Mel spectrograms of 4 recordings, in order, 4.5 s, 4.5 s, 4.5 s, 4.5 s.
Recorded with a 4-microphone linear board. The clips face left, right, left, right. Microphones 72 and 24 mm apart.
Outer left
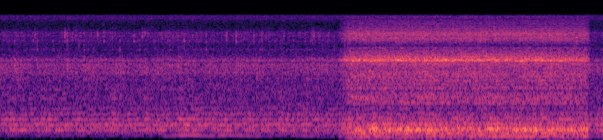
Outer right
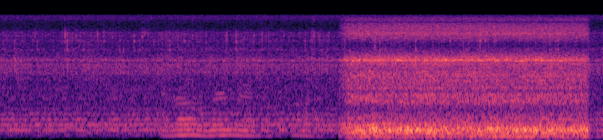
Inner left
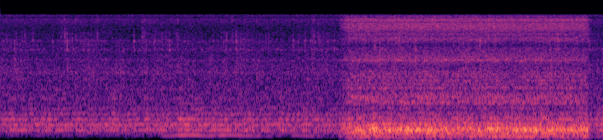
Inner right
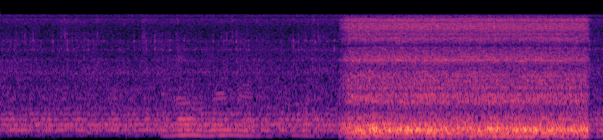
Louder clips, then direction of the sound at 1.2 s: Outer right 5 dB, inner right 2 dB; 50° right (ahead or behind).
